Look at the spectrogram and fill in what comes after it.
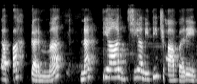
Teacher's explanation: Karma is a short letter. Ma is a short letter ending with the hrasva swara a. So please do not prolong it as karma. Be careful because it is at the end of a pada.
